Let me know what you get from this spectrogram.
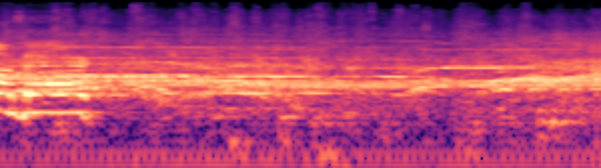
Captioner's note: audience cheering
